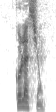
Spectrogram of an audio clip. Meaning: 1. the process of granting an academic degree 2. a snack 3. specifically, a light snack usually taken between breakfast and lunch (often employed as the analogue of English brunch)
- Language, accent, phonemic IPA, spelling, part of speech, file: French, France, /kɔ.la.sjɔ̃/, collation, noun, LL-Q150 (fra)-collation.wav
